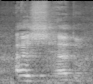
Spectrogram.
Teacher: شین کو آپ نے پست آواز کے ساتھ ادا کرنا ہے، جس طرح سین جو ہے نا، سین کے مقابلے میں شین پست آواز کے ساتھ ہے۔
